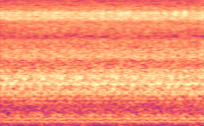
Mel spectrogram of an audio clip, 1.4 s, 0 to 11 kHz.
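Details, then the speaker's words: 2010 Ford F-250 6.4 Powerstroke diesel after rebuild, cold weather so it kicks into high idle to warm faster: steady, even clatter at fast idle with no knocks, misses or surging; engine sounds healthy. "Because obviously it's cold out, so it's gonna kick itself in the high idle mode. That way it allows the engine to warm up a little quicker."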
